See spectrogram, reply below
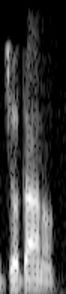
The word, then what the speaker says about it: Giordano: And how do you pronounce Jeff's last name, Jeff M. Giordano? – Jeff Giordano? – Giordano, okay. Jeff Giordano.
